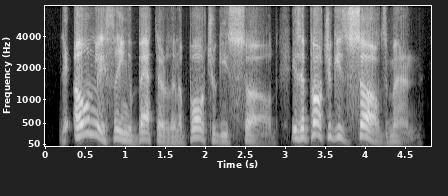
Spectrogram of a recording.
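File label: Portuguese male, voice; Pirates Of The Caribbean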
